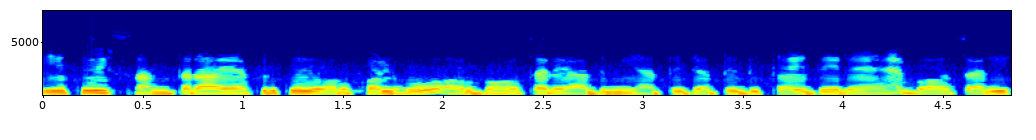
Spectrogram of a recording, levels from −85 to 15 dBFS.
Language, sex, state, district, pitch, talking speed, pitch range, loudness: Hindi, female, Uttar Pradesh, Varanasi, 210 Hz, 270 wpm, 200-220 Hz, -16 LUFS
